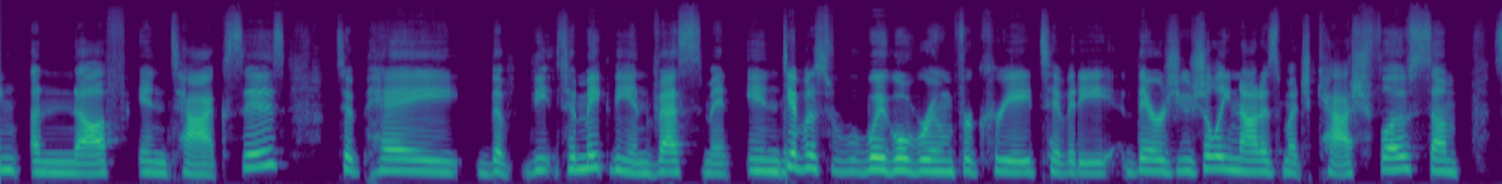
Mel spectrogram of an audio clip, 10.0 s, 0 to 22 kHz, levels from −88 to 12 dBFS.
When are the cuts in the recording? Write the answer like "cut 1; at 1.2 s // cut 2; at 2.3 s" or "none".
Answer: cut 1; at 5.2 s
